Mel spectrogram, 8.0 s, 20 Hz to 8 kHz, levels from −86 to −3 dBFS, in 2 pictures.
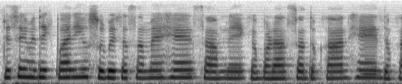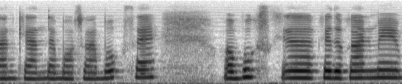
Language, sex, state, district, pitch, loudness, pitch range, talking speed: Hindi, female, Chhattisgarh, Sukma, 250 Hz, -15 LUFS, 235-265 Hz, 195 wpm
